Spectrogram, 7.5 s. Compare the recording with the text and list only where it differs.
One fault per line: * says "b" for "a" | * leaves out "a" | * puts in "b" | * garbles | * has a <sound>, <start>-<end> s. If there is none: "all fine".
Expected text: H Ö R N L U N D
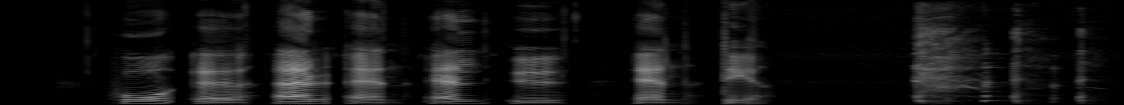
* has a cough, 6.1-7.4 s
